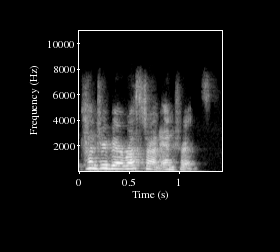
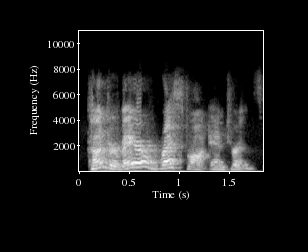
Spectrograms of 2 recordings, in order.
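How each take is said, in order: First: The phrase is said in a plain accent. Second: The phrase is said with a country twang.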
